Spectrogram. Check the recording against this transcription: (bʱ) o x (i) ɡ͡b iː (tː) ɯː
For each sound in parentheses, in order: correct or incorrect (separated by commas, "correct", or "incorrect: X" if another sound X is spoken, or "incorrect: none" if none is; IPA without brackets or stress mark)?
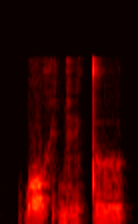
incorrect: ɓ, correct, correct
